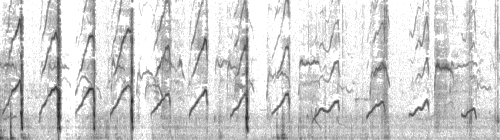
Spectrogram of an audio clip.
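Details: Loud, shrill squeaking from a mouse amid an attack: upward-sweeping notes, some bending and wavering, tumbling out irregularly almost twice a second, with occasional sharp clicks and a quiet background.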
